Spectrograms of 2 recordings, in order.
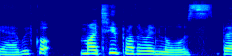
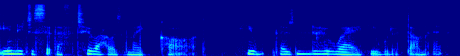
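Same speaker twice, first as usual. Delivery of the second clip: quiet half-whispering; 10 dB quieter than usual. Talking about the youngest son, who is in bed, half-whispering. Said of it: "I don't know why I'm whispering".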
